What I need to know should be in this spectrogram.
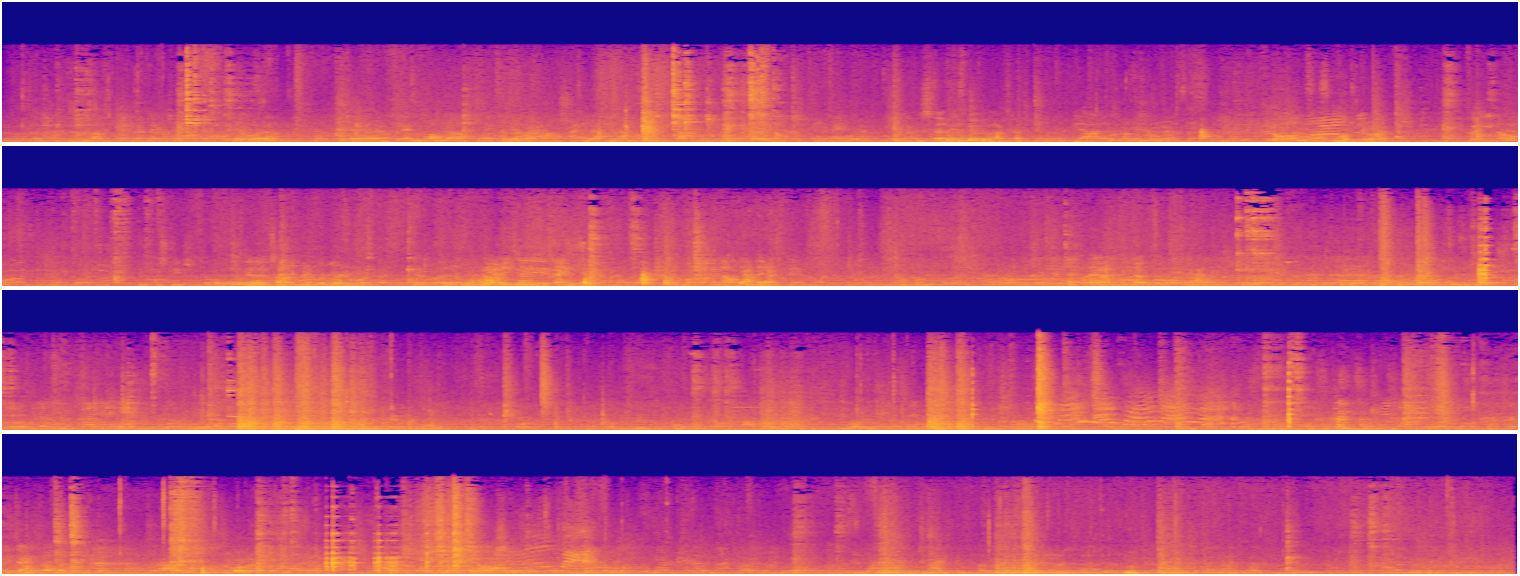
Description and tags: Nice Restaurant In Wurzberg
environment sound while lunch at a restaurant in Wurzburg, Germany
restaurant, Wurzburg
